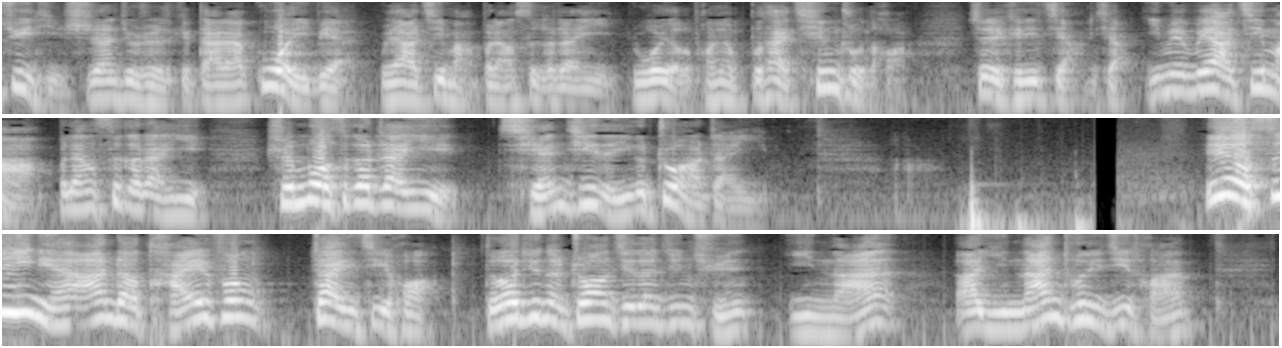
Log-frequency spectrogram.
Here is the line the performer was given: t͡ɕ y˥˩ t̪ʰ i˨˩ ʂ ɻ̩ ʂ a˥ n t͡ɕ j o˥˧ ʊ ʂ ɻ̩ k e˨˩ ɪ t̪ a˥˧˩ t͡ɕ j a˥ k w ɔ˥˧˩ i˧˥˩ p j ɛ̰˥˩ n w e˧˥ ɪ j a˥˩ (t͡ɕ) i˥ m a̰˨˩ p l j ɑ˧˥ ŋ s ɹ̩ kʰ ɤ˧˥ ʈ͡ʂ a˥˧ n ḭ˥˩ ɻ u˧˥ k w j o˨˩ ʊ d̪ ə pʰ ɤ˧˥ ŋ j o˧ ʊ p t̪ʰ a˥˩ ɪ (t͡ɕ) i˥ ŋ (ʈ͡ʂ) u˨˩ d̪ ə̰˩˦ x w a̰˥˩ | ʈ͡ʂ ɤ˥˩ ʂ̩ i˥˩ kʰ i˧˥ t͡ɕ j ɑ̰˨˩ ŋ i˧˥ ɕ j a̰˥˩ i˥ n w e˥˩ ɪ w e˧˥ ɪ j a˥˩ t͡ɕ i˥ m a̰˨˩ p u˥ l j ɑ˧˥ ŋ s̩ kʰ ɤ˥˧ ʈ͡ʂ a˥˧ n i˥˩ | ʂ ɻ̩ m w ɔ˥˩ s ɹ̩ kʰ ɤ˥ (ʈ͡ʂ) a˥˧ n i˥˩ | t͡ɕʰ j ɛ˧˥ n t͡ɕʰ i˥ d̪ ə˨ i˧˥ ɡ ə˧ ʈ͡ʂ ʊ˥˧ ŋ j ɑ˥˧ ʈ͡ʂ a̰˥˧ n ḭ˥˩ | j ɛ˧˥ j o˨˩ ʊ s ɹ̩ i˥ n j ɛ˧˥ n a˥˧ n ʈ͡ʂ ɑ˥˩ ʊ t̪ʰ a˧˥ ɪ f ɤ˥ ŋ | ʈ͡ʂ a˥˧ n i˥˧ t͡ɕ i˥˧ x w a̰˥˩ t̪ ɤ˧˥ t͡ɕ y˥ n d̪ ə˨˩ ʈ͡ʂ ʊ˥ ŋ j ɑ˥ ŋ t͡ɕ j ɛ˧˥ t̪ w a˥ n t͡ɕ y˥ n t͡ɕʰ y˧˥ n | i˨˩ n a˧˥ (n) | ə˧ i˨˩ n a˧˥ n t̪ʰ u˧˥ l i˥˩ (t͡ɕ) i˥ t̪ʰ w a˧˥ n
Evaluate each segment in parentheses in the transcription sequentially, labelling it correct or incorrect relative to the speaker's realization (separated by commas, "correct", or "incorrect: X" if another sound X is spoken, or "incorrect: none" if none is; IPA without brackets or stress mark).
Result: correct, incorrect: t͡ɕʰ, incorrect: ʈ͡ʂʰ, correct, correct, correct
